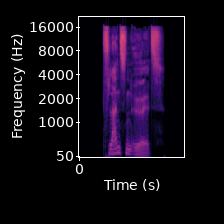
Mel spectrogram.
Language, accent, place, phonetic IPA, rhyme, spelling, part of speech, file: German, Germany, Berlin, [ˈp͡flant͡sn̩ˌʔøːls], -ant͡sn̩ʔøːls, Pflanzenöls, noun, De-Pflanzenöls.ogg
- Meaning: genitive singular of Pflanzenöl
